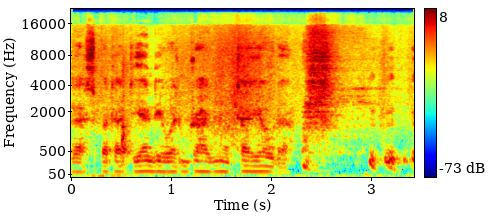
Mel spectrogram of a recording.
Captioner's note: laughs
